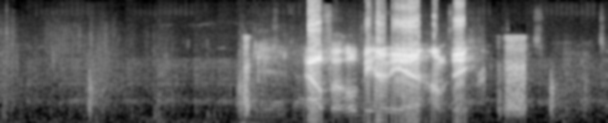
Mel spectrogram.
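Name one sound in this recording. Boots crunch on dry ground as several people run.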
